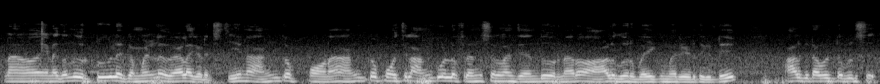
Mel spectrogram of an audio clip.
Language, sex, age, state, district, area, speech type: Tamil, male, 30-45, Tamil Nadu, Thoothukudi, urban, spontaneous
